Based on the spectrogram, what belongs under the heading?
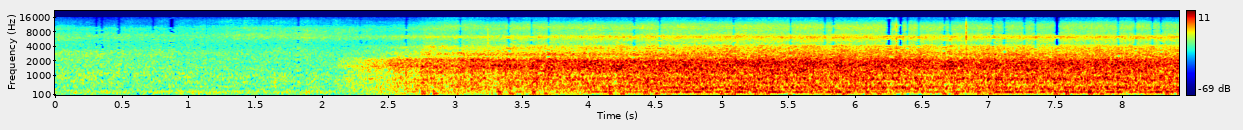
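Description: Steady hiss of outdoor ambience over a rainy rail yard. About two seconds in, it gives way suddenly to the much louder running noise of a Keihin-Tohoku Line E233-series electric commuter train passing close by: a dense rush of wheel and rail noise with a faint steady hum.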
